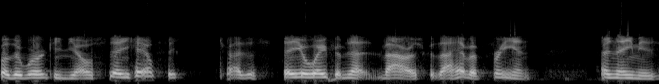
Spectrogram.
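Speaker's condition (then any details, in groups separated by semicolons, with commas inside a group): Parkinson's disease; age 85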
